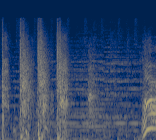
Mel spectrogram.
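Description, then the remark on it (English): A slapstick slap sound effect: a quick series of four sharp, loud slapping smacks in an uneven rhythm, followed by a brief rising squeaky tone at the end, no voices. “You slap me, I slap you. Did you hear something that sounded like this?”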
